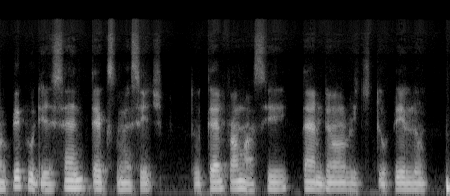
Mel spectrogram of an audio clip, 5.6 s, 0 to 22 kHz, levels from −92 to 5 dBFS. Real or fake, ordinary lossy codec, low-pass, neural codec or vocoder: fake; Opus, 32 kbps; 14.4 kHz; codec, 32 kHz, 1.9 kbps, SNAC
